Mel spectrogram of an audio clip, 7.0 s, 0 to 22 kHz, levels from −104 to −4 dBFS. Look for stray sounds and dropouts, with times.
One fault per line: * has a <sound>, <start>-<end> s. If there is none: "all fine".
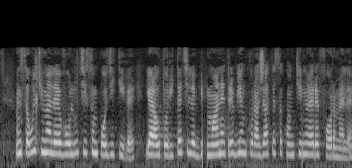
* has a dropout, 4.0-4.1 s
